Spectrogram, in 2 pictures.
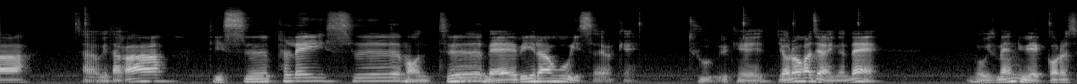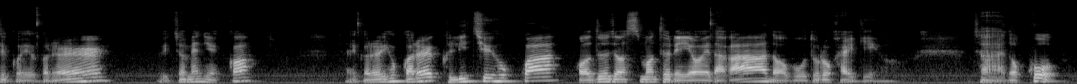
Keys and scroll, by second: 0.3 Escape, 1.3 d, 1.7 i, 3.5-4.4 typing, 5.5 ctrl+2, 10.3 ctrl+2, 13.7 Escape.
